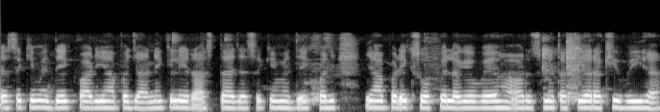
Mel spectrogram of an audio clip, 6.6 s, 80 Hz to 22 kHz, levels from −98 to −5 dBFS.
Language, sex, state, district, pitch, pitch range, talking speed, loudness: Hindi, female, Bihar, Katihar, 195 Hz, 195-200 Hz, 310 wpm, -13 LUFS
